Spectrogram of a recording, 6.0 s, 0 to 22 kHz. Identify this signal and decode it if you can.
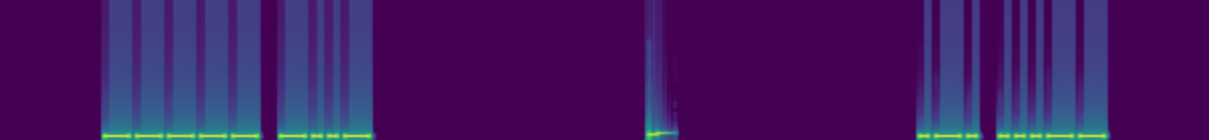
Morse code, heard as a keyed tone, about 30 wpm, 700 Hz. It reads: 0 X R 3
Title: Single-Letter Single-Number 30wpm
